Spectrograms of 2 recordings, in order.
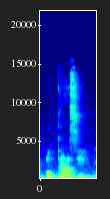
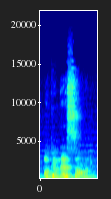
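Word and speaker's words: oganesson: In 2002, Russian scientists found our seventh element, Ogasi. Oh, oh god, I can't pronounce this right. Please give me a moment. Organeson.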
